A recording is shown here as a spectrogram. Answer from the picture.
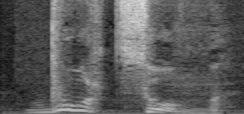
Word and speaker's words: Burzum: a handful of records under the name Burzum, or as he pronounces it, Burzum.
